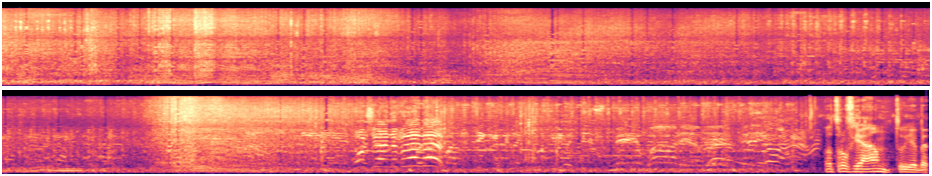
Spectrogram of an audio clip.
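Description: Motorcycle engines rumble and idle nearby.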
